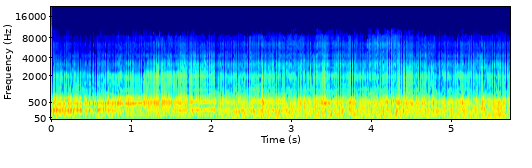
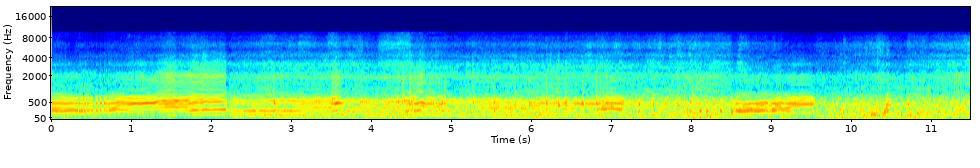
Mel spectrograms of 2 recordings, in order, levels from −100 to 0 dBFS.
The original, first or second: second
